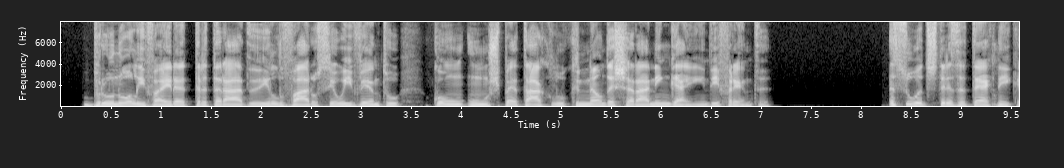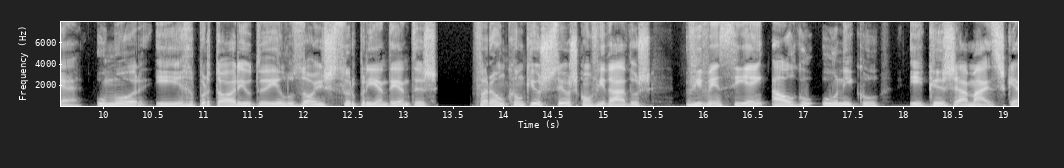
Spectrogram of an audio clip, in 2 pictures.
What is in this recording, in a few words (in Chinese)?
葡萄牙语 男声; 外籍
